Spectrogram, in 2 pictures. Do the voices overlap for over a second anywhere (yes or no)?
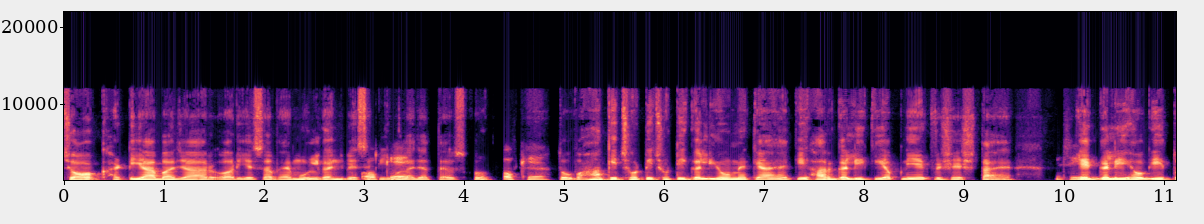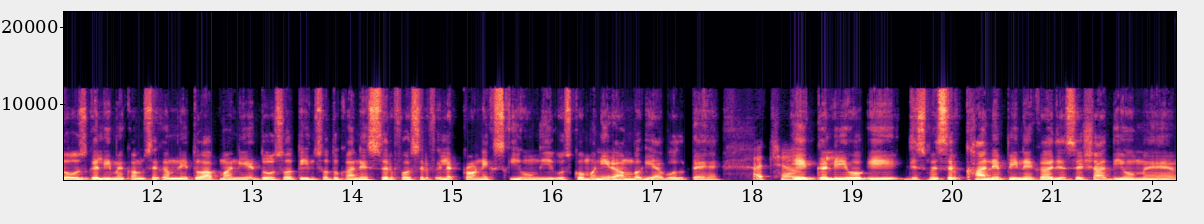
no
